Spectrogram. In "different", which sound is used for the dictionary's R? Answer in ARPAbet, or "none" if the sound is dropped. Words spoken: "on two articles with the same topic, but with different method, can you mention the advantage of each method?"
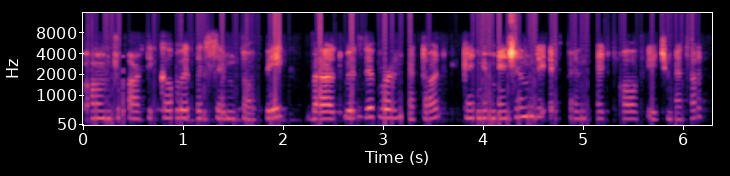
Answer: none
